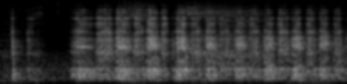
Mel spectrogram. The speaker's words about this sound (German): Die Nadelfeile ritzt Eisen wie Butter. Und vielleicht die Beine vom Schreibtisch?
